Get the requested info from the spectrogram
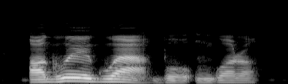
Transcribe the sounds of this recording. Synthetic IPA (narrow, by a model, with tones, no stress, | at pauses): ɔ˨ɡʊ˦we˦ɡʷu˦a˦˨bʊ˨ŋ̩˨ɡʷɔ˦ɾɔ˦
